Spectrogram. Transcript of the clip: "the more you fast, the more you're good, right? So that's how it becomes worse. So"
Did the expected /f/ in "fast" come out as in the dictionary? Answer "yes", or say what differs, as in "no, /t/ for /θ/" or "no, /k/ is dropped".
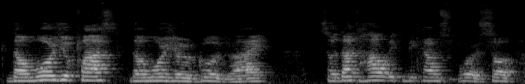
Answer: no, /p/ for /f/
